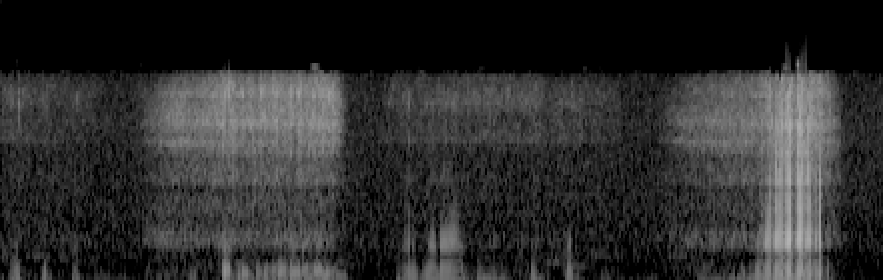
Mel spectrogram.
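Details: Cat snoring loudly in a quiet room: irregular, rough, noisy inhalations, the last one louder and snorting.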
